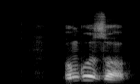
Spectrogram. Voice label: "punguzo", Swahili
